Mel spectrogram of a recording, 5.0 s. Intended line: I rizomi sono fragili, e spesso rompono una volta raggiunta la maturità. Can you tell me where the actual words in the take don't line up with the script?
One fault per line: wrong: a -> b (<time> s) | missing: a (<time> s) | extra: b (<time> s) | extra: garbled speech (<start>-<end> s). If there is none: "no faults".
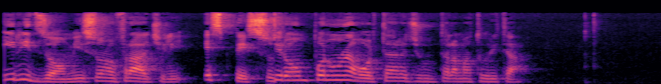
no faults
